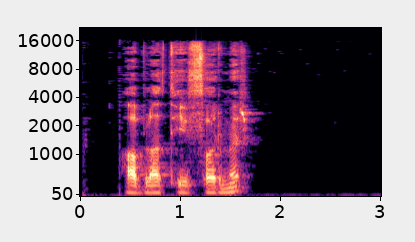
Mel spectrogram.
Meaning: indefinite plural of ablativform
- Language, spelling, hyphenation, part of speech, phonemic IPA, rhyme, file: Norwegian Bokmål, ablativformer, ab‧la‧tiv‧for‧mer, noun, /ˈɑːblatiːʋfɔrmər/, -ər, Nb-ablativformer.ogg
